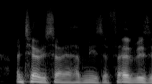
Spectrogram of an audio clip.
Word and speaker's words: misophonia: Misoponia. Is that pronounced correct? That is. That is misophonia.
